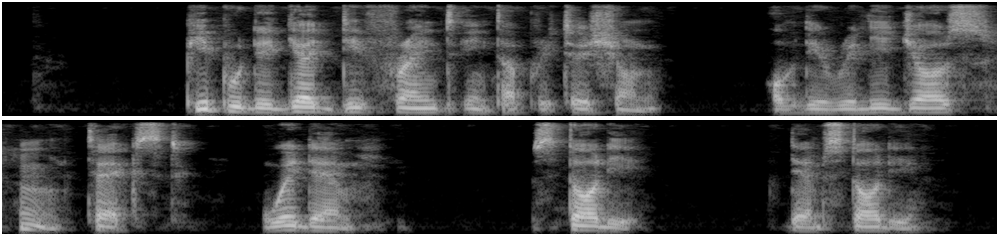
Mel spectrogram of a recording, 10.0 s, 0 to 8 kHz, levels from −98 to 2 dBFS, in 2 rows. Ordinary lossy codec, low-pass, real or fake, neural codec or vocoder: none; 7.2 kHz; real; none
